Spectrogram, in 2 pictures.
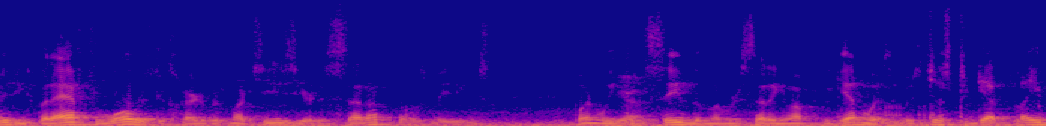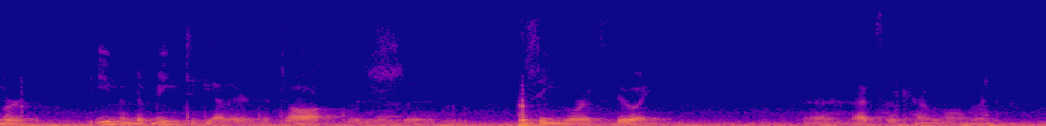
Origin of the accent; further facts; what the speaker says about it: Pacific Northwest, United States; because I guess because I was from the Northwest, they put me on the business about Siberian logging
